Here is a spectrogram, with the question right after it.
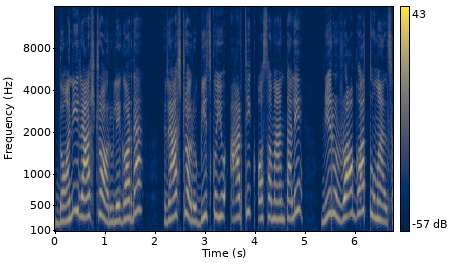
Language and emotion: Nepali, angry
